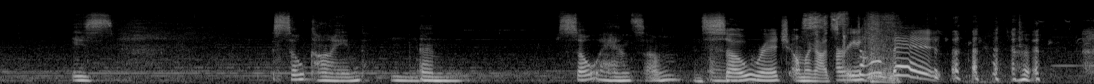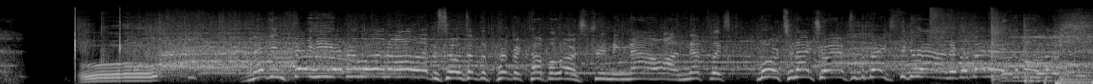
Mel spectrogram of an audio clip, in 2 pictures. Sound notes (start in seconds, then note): 8.4 laughs; 11.8 cheers and applause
